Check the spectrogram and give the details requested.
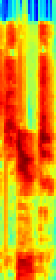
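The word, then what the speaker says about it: Qt: I will try to remember to pronounce it as cute whenever we talk about the GUI framework on the show.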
